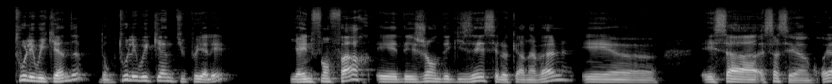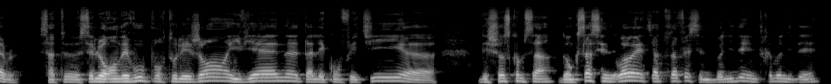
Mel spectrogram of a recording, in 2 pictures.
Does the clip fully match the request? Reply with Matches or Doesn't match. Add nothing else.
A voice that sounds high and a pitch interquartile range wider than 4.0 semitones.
Doesn't match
